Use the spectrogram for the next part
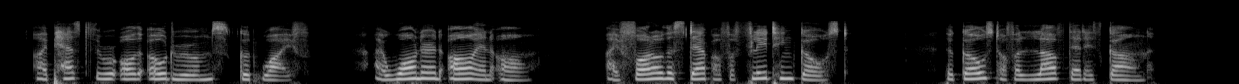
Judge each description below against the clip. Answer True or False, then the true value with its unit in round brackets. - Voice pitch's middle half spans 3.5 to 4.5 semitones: False (2.9 semitones)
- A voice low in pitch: False (240 Hz)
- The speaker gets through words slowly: False (145 wpm)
